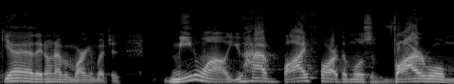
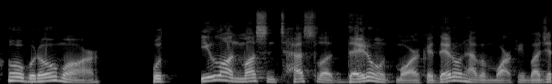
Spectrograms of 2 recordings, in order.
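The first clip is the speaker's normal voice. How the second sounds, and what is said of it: Mocking impression of a skeptic. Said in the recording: “I hear these people in my head ... this is my favorite impression”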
